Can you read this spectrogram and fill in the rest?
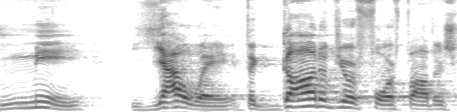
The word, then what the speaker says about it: Yahweh: The I am that's pronounced Yahweh and no one in Jewish culture says it because it's too holy to say, that I am?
